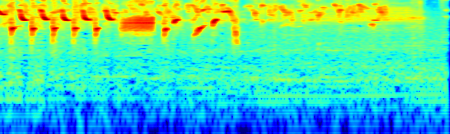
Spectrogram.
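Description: Linnet x canary hybrid singing a fast, bright twittering phrase of repeated high chips, a buzzy trill and rising slurred notes, fading into softer warbling.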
